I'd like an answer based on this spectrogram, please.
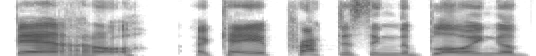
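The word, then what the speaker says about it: perro: Number three, the double R sound is going to sound like for example the word pero which means dock. And onto the retto of the day pronouncing the trilled R there.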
